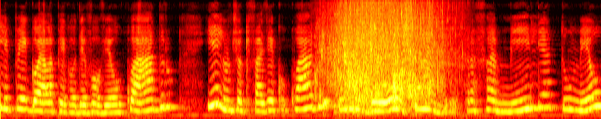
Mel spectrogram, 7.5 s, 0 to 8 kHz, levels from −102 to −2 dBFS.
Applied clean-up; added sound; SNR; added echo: none; Water / Splash, splatter; 0 dB; reverberation time 0.2 s.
